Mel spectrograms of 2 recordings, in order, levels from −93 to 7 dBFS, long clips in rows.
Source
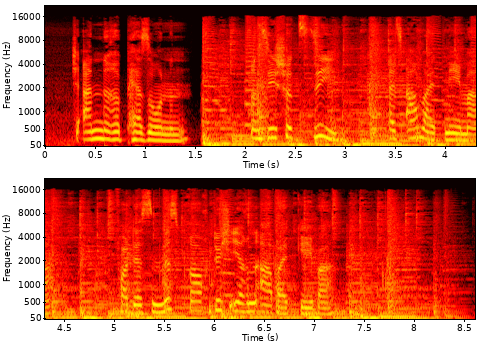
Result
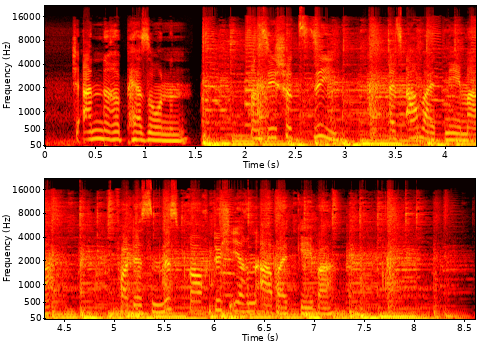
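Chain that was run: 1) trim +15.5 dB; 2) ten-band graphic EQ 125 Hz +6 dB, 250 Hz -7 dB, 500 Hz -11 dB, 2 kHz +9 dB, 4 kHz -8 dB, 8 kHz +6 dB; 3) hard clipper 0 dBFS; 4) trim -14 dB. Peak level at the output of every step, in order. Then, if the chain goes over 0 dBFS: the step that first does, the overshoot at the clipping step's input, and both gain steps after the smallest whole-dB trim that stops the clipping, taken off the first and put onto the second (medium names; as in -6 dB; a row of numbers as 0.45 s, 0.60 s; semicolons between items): +7.0 dBFS, +9.0 dBFS, 0.0 dBFS, -14.0 dBFS; step 1, 9.0 dB; step 1 +6.5 dB, step 4 -5 dB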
